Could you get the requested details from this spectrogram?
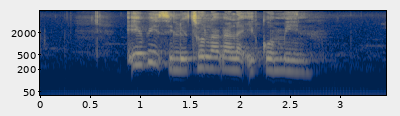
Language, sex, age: South Ndebele, female, 22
